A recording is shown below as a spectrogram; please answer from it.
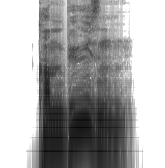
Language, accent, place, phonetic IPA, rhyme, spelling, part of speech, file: German, Germany, Berlin, [kɔmˈbyːzn̩], -yːzn̩, Kombüsen, noun, De-Kombüsen.ogg
- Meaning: plural of Kombüse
